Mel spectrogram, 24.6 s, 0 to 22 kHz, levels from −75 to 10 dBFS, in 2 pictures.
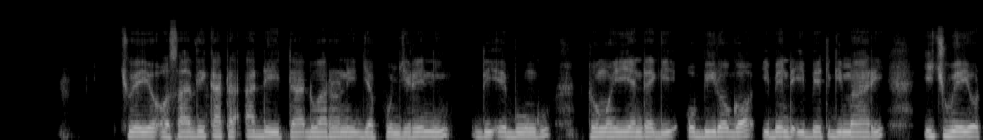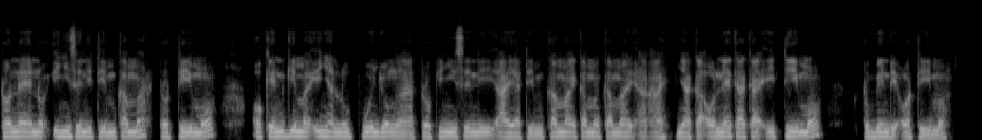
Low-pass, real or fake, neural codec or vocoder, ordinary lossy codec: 14.4 kHz; real; none; Opus, 16 kbps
